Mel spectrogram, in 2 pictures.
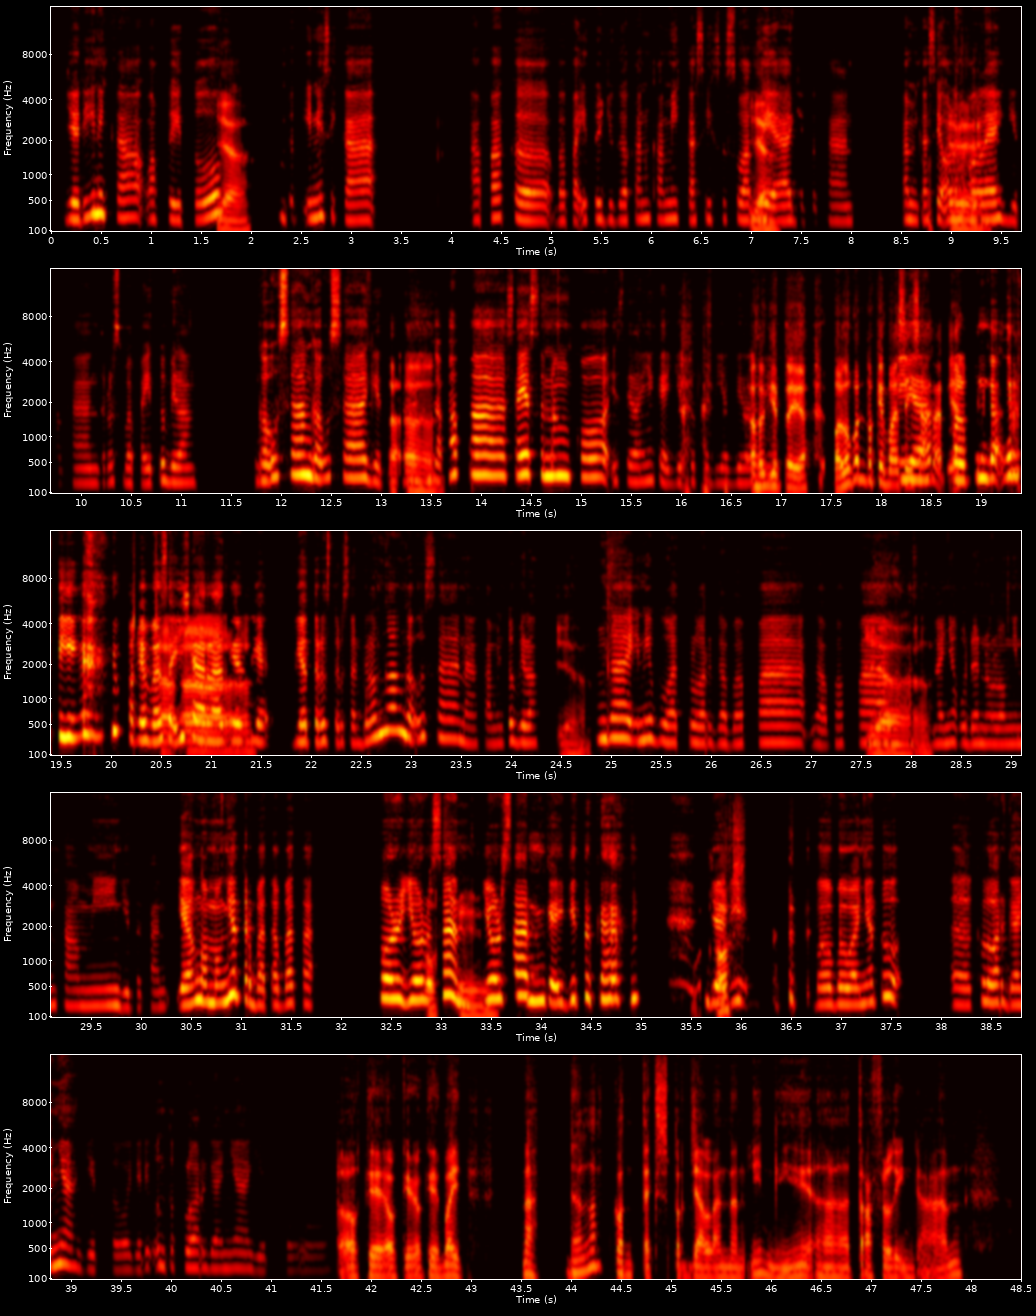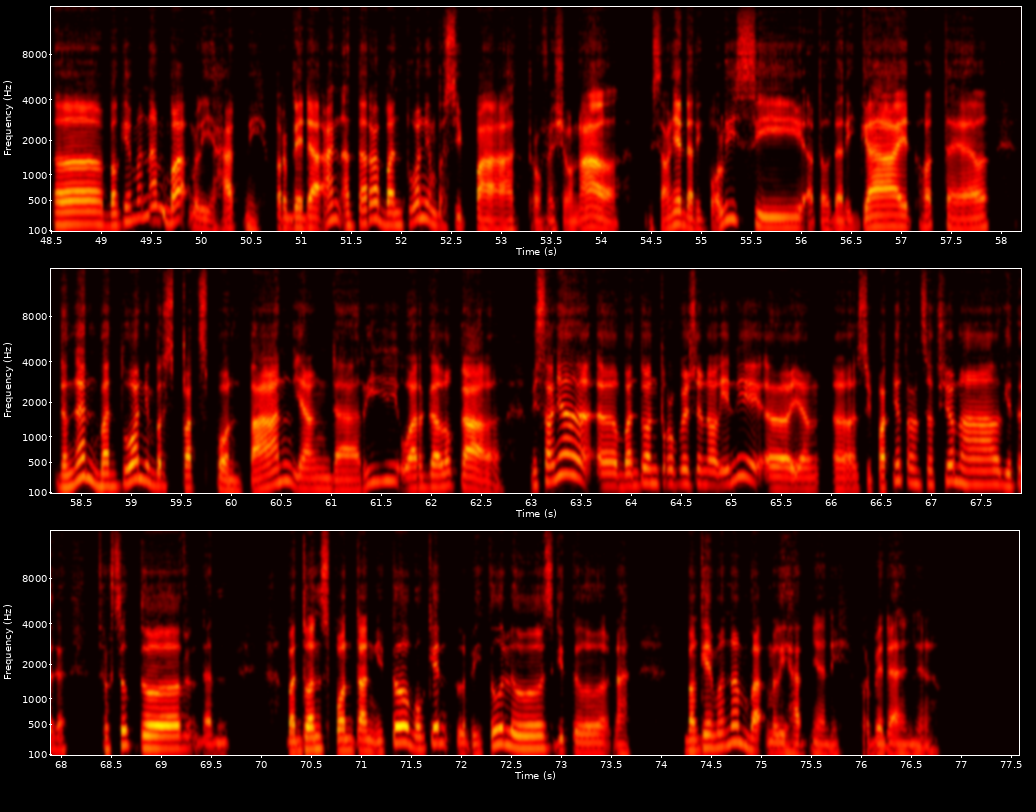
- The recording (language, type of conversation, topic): Indonesian, podcast, Pernahkah kamu bertemu orang asing yang membantumu saat sedang kesulitan, dan bagaimana ceritanya?
- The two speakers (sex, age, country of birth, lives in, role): female, 30-34, Indonesia, Indonesia, guest; male, 40-44, Indonesia, Indonesia, host
- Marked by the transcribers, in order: tapping; other background noise; chuckle; chuckle; laugh; sniff; unintelligible speech; chuckle; in English: "travelling"; in English: "guide"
